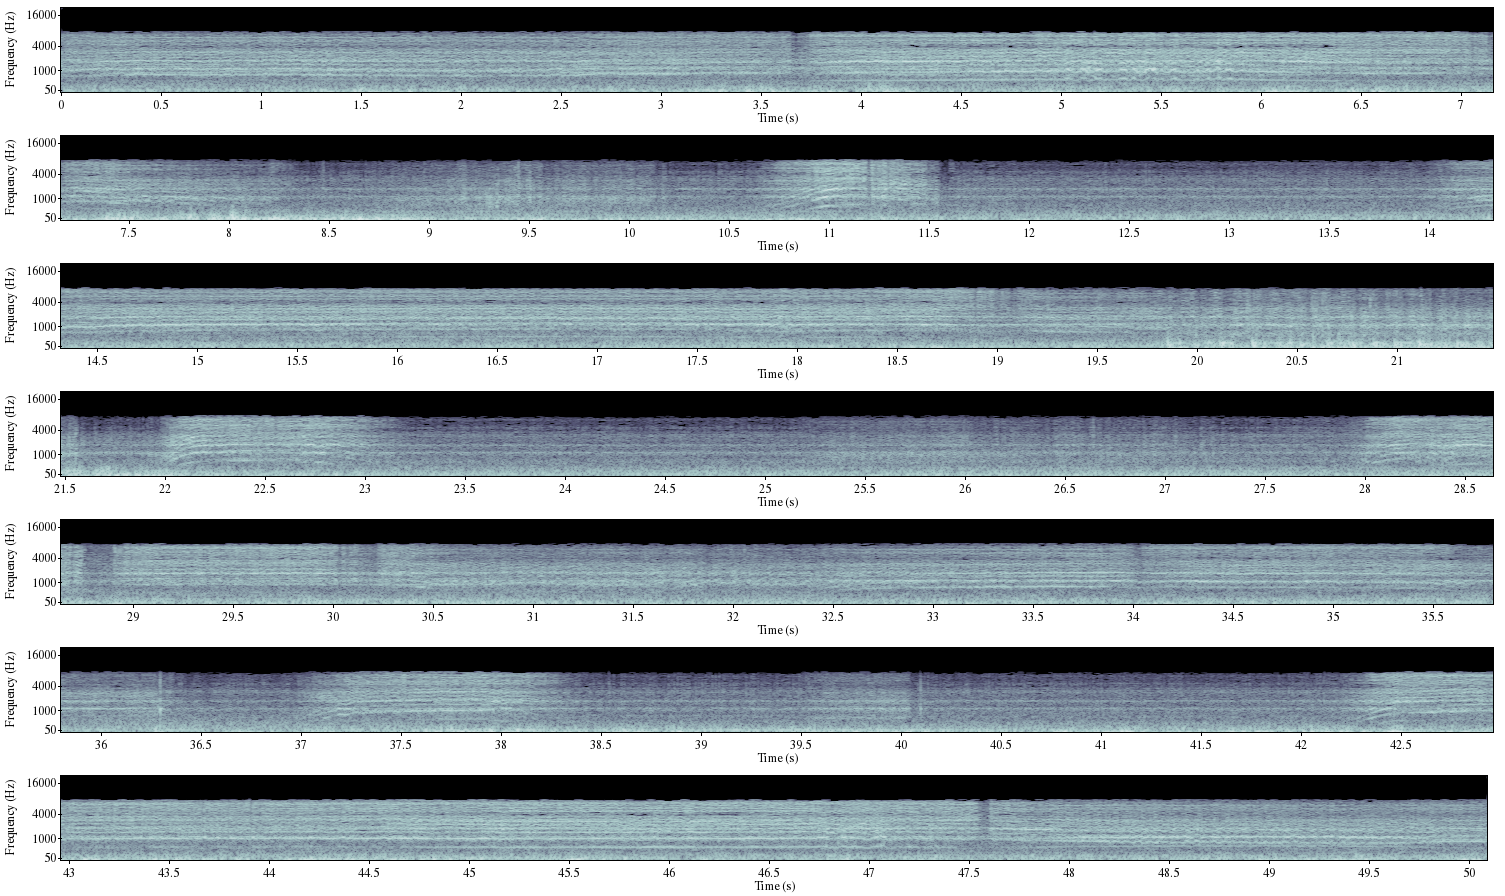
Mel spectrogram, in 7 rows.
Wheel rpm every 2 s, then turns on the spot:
100, 110, 110, 100, 40, 50, 0, 80, 90, 100, 70, 60, 10, 20, 100, 100, 90, 80, 50, 20, 0, 90, 130, 130, 120.
8-12 24-28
